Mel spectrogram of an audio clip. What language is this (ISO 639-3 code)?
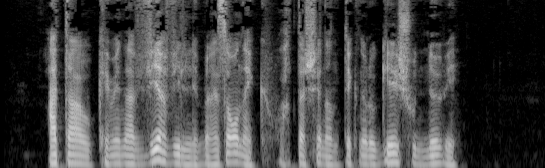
bre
